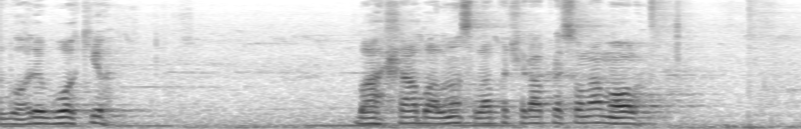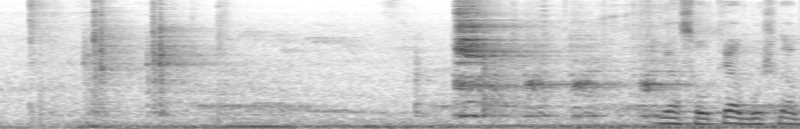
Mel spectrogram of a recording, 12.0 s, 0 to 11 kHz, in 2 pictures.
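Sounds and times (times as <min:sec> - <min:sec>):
suspension creaking squeal: 0:06.7 - 0:12.0.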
